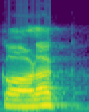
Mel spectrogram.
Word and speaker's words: कड़क: कड़क। ड को ड नहीं, इसको ड़ उच्चारण होता है, र नहीं, ड़ ड़ ड़, कड़क।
